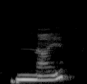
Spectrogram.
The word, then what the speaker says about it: knife: later it has n so the sound of K you will not take out from your lips just read with n always remember with before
